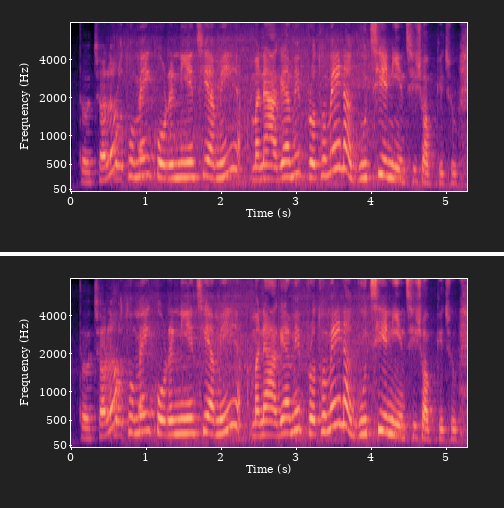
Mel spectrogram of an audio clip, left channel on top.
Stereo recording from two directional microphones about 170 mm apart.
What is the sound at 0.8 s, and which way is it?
A woman's voice, 5° right (ahead or behind).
